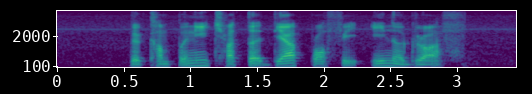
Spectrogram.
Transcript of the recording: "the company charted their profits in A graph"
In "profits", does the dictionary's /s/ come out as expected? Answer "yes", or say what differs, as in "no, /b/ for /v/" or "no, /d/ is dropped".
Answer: no, /s/ is dropped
